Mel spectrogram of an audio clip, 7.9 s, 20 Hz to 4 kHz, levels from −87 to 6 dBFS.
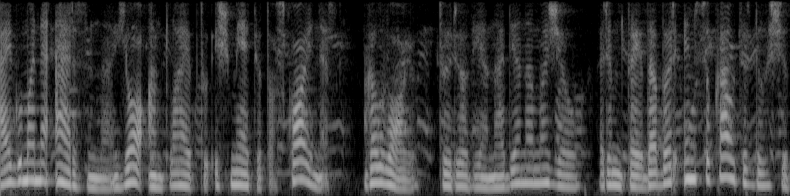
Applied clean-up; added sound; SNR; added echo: none; none; none; none.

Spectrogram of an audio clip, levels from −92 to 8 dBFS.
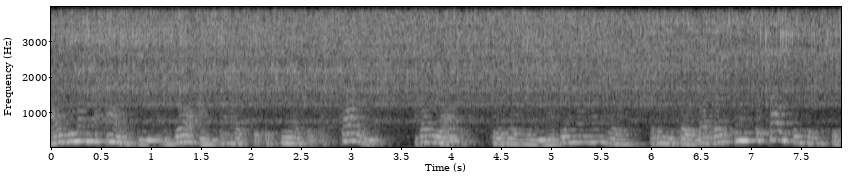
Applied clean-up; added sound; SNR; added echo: none; Rattle (instrument); 2 dB; reverberation time 0.5 s.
